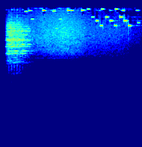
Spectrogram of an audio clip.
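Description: Logo sting sound effect: a sudden bright, high-pitched burst that thins into scattered short, very high tinkles and fades away.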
